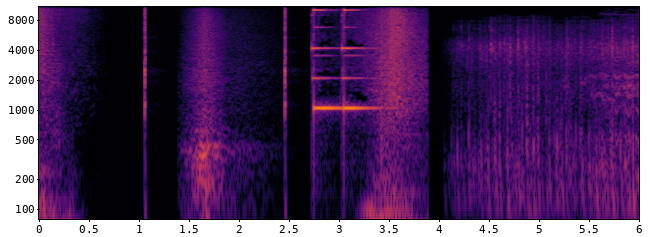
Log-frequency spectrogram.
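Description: Subscribe-button animation sound effects: whooshes, two sharp mouse clicks and a bright bell-like ding about three seconds in, then a last whoosh. From about four seconds a steady, noisy clatter of a running herd's hooves begins.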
